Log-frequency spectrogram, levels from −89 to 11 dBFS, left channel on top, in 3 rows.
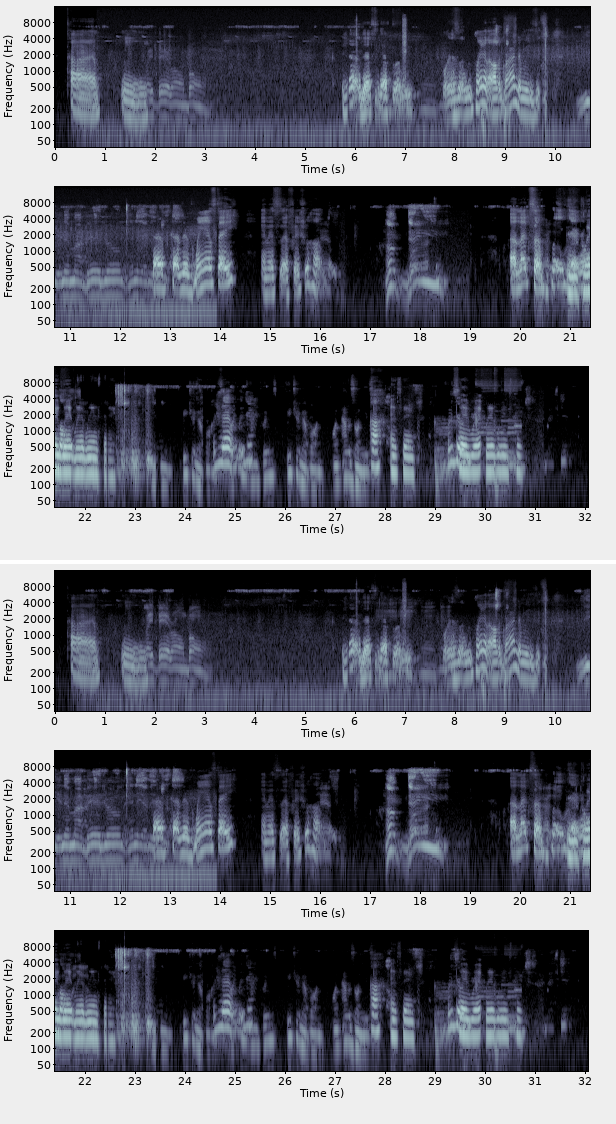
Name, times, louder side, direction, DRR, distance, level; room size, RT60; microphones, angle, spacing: voice 1, 0.3-0.9 1.3-1.9 5.7-7.1 7.8-9.7 10.0-10.1 12.7-14.3 14.8-16.3 19.8-21.9 24.0-25.8 26.0-28.0 29.0-29.7 30.1-30.7, left 4 dB, 90° left, 1.0 m, -24 dB
sound 1, 0.8-14.0, left 3 dB, 60° left, 4.4 m, -49 dB
voice 2, 1.8-3.2 6.4-8.0 11.2-12.0 16.0-16.4 17.3-18.2 20.3-22.1 24.7-25.2 30.9-31.0 31.5-31.6, right 2 dB, 60° right, 6.6 m, -44 dB
voice 3, 10.4-13.3 15.9-16.1 17.3-18.6 22.6-23.5 28.0-28.1 28.6-28.7 30.6-31.6, right 3 dB, 20° right, 2.1 m, -31 dB
voice 4, 20.9-22.6 28.1-28.6 29.5-30.8, left 3 dB, 35° left, 0.6 m, -20 dB
head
